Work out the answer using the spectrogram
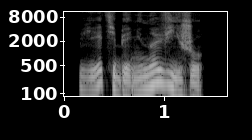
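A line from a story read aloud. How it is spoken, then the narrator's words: Mumbling. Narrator (Russian): бормочет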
